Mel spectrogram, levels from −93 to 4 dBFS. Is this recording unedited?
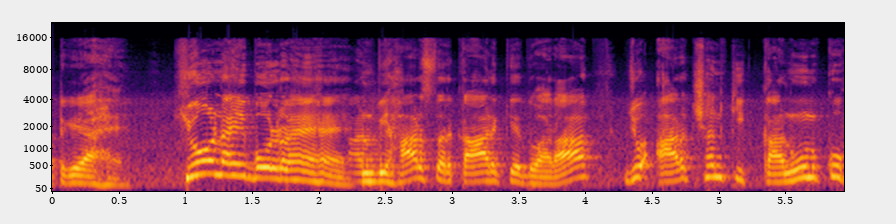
no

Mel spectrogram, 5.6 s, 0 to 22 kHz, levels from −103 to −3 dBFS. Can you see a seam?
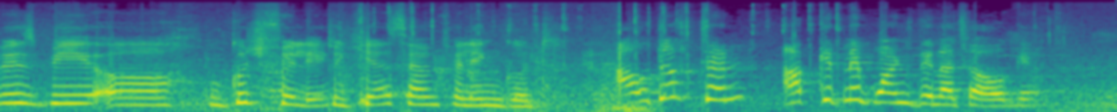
yes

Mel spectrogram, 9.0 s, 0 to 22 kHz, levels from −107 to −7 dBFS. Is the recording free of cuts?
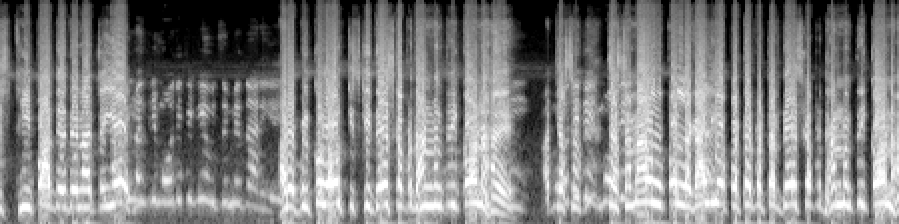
yes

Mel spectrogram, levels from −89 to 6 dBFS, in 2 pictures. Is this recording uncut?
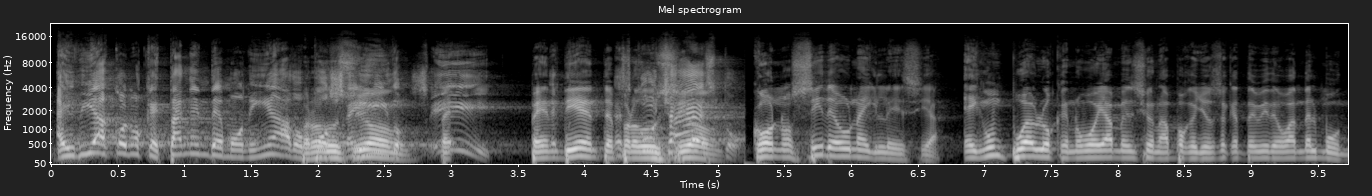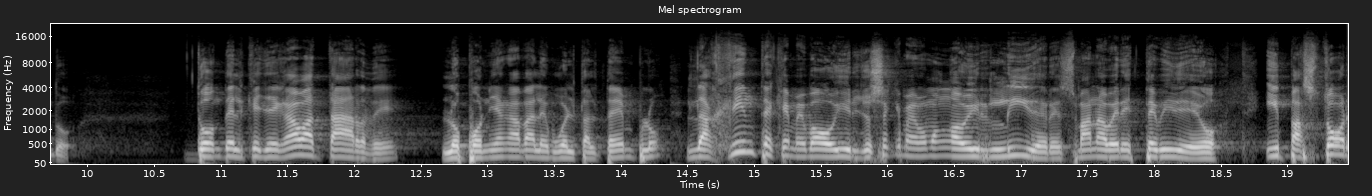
no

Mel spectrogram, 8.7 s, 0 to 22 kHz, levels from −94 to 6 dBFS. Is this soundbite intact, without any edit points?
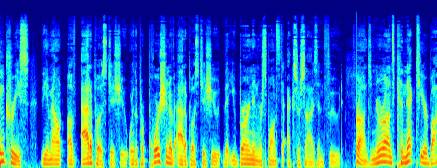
no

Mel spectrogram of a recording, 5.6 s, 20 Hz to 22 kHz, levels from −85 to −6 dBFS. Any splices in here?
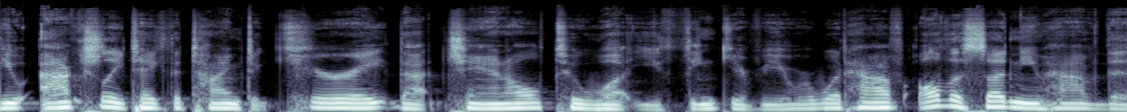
no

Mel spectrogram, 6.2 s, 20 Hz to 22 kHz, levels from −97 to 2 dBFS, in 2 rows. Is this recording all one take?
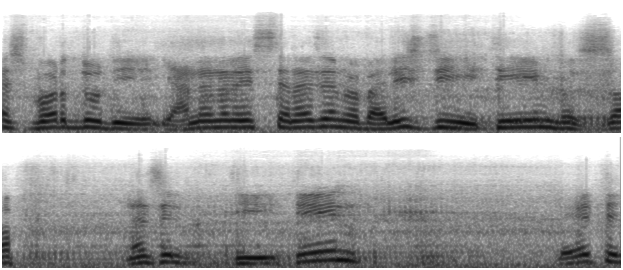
yes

